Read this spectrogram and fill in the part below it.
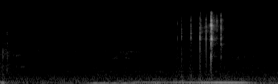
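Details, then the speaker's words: Seatpost, apparently the aluminium one tested after the carbon one, squeezed in a vise. It shows no visible deformation but gives a short dry crackling crunch, suggesting internal damage. Suspected, not confirmed. "얘도 변형은 없는데 일단 안쪽에서 데미지를 많이 먹은 것 같아요."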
